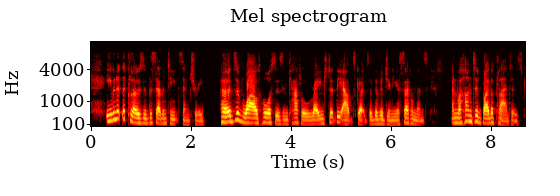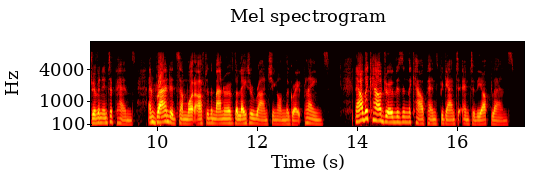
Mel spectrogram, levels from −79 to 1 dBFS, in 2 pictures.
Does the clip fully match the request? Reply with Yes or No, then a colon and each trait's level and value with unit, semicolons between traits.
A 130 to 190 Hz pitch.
Yes: low, 135 Hz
